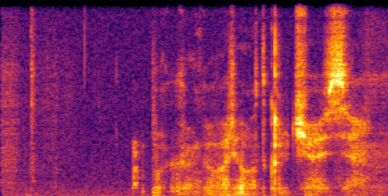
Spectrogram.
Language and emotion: Russian, neutral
